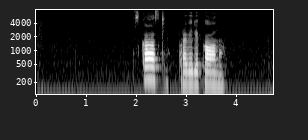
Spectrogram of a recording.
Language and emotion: Russian, sad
